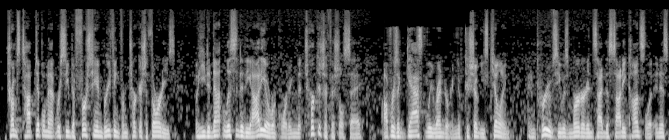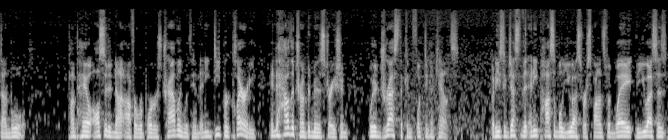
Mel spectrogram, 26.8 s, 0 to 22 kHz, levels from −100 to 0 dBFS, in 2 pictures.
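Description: Overdone noise removal runs through the whole speech recording. The noise reducer was set too hard. It cuts frequency bands that sit near its noise estimate, taking quiet parts of the voice with them. Gaps fall to near silence with twinkling specks.

From 7.41 to 9.41 s, right after "officials say" and until "killing and proves he", an adaptive stream drops to a lower bitrate. The connection slowed, so a leaner version played. Nothing sounds above 9.8 kHz, which fits a switch from about 96 to 32 kbit/s AAC. The treble dulls, artefacts rise, and quality shifts abruptly without any gap.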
